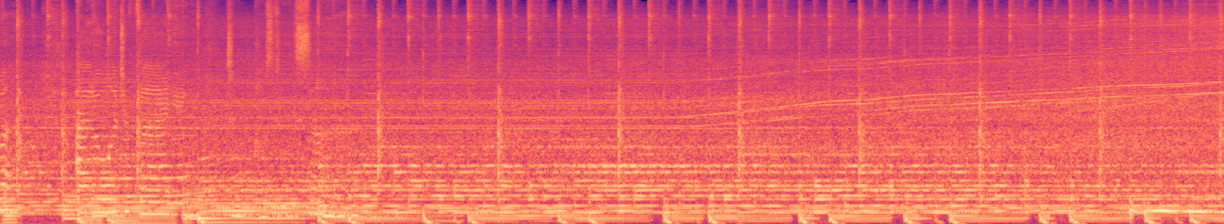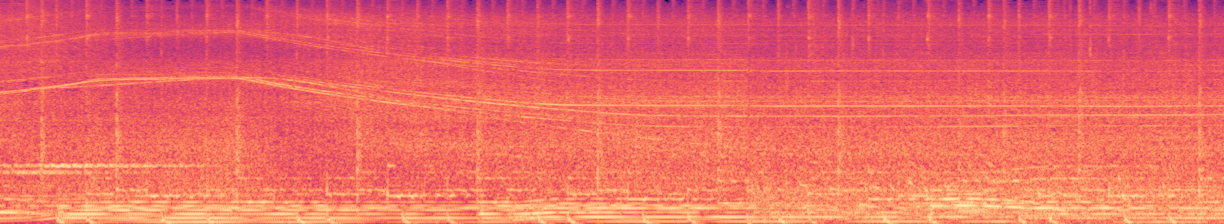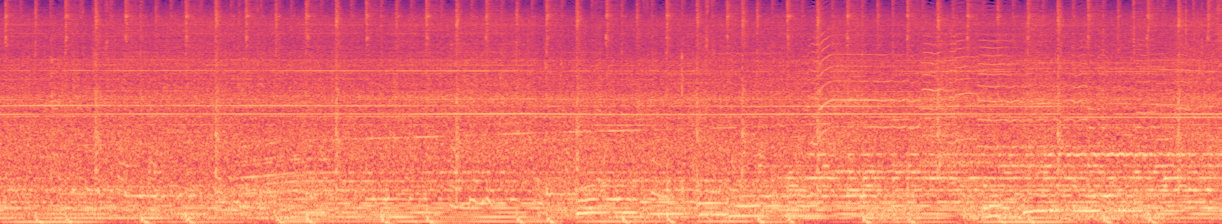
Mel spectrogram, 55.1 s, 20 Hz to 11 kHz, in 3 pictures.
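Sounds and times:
instrumental rock music: 0.0s - 55.0s
jet engine whine: 0.0s - 55.0s.

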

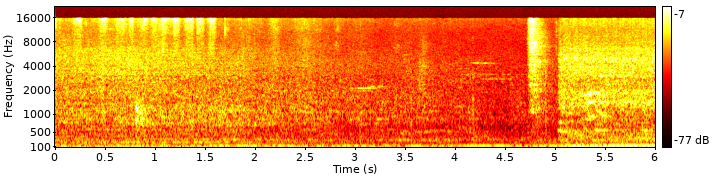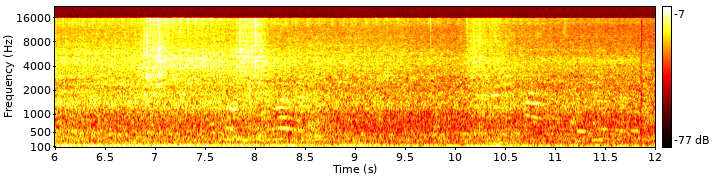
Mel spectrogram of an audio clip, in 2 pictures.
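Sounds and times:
faint indistinct voices: 3.0s - 12.0s.

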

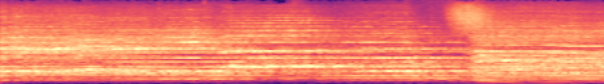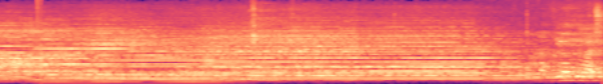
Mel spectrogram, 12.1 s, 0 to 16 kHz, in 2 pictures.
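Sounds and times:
choir singing a hymn: 0.0s - 11.3s
man speaking: 11.3s - 12.0s.

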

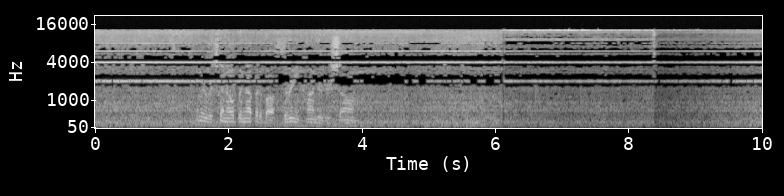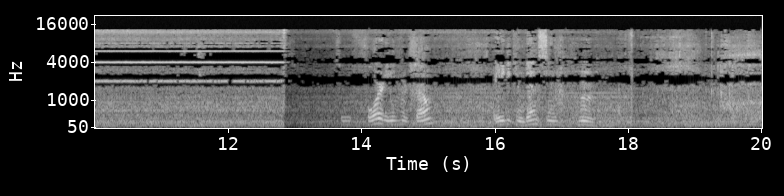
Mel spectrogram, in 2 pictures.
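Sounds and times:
meter beeper steady high tone: 0.0s - 17.6s.

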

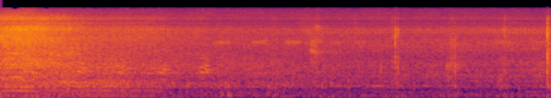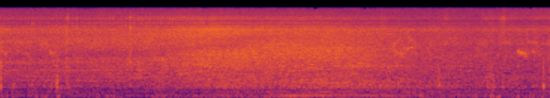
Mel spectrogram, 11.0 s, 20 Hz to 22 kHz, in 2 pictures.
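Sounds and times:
vehicle passing by: 0.0s - 2.6s, 6.2s - 11.0s.

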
